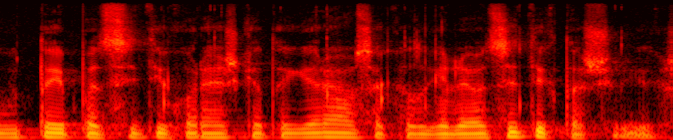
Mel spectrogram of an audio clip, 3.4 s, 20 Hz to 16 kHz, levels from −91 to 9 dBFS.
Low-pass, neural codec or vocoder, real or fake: 14.4 kHz; none; real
